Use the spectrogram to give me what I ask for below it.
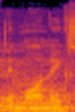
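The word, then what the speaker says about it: mnemonics: of numbers known ए इसको निमोनिक्स इसको pronounce किया जाता है निमोनिक्स में जैसे देख ले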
